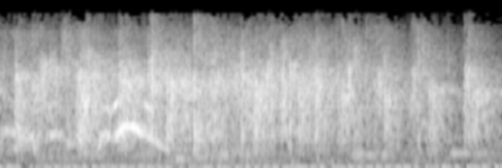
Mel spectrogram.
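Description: A church audience claps steadily for about five seconds as two people are called up to share, a dense, even patter of many hands with a few louder individual claps and faint voices and whoops mixed in.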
